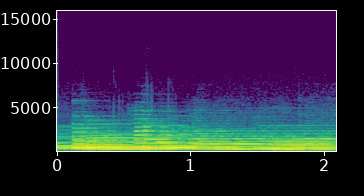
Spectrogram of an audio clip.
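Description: Improvised jazz from clarinet, grand piano and hollow-body electric guitar. Held notes give way to a brief flurry of shorter notes, and held tones settle in again from about halfway.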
